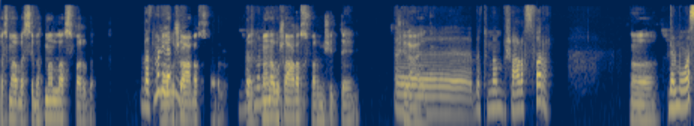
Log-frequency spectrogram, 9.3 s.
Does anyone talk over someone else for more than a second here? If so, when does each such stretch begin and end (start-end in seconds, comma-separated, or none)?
none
